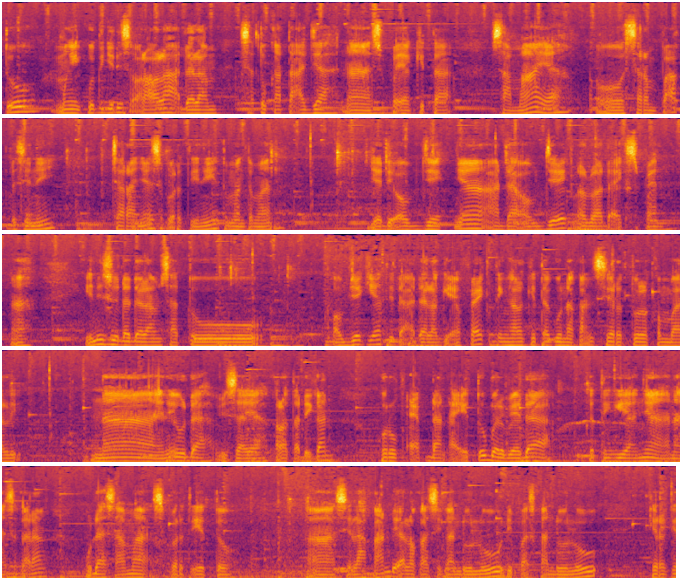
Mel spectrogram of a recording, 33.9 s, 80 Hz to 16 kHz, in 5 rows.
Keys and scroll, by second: 8.6 ctrl+z, 30.6 v.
